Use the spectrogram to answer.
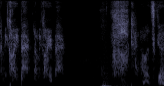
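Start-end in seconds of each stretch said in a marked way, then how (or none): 0.0-2.1 breathy whisper under the breath. Retelling a friend's reply on a phone call, imitating someone whispering. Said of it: "I hear him whispering at me".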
